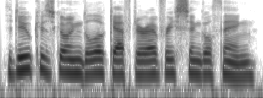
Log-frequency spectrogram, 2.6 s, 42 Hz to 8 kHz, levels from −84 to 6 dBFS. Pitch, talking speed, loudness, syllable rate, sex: 155 Hz, 225 wpm, -17 LUFS, 5.5 syllables/s, male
